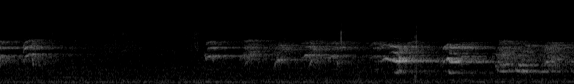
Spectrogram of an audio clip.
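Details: American Foxhound bays, several drawn harmonic notes, some sliding downward, growing louder toward the end over a hissy background.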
